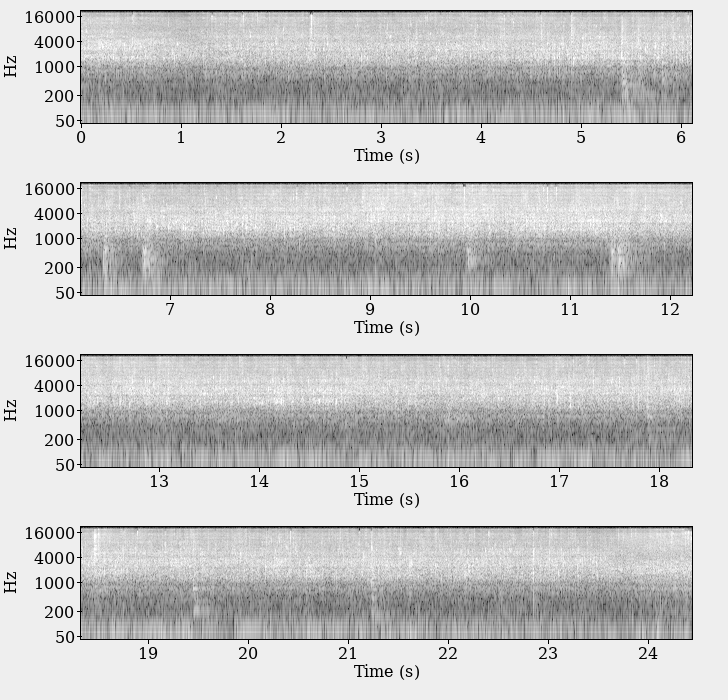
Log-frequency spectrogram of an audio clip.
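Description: Lamb pieces sear in a pan over medium heat, giving a steady, dense sizzle with a few soft knocks as the meat is tossed, and no voices.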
